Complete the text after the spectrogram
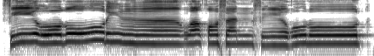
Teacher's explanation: الا فی غرور، فی غرور، فی میں فا کو یا کے ساتھ ملانا ہے، یا مدہ ایک الف دال میں کھینچیں گے، غین کو موٹا ادا کرنا ہے، را کو واو کے ساتھ ملانا ہے موٹا کرتے ہوئے، واو مدہ ایک الف دال میں کھینچیں گے، را کے نیچے تنوین ہے غنہ کریں گے، وقف کی صورت میں را کو جزم سے بدلیں گے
